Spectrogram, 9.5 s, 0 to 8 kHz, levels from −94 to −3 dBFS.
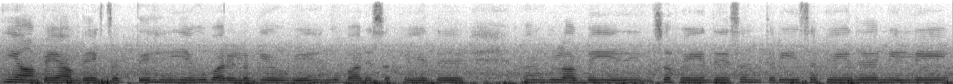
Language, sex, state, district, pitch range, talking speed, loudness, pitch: Hindi, female, Haryana, Charkhi Dadri, 195-205 Hz, 120 wpm, -18 LUFS, 205 Hz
